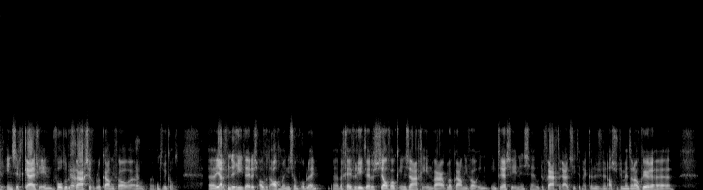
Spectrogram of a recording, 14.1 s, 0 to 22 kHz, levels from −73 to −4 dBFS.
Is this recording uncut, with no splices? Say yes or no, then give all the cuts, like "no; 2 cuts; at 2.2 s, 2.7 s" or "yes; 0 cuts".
yes; 0 cuts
